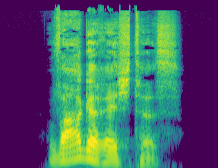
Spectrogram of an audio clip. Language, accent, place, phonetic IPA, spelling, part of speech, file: German, Germany, Berlin, [ˈvaːɡəʁɛçtəs], waagerechtes, adjective, De-waagerechtes.ogg
- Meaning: strong/mixed nominative/accusative neuter singular of waagerecht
